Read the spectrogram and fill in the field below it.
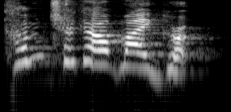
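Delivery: high, loud vlogging voice; imitated roommate. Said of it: "I've never heard you talk like this".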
